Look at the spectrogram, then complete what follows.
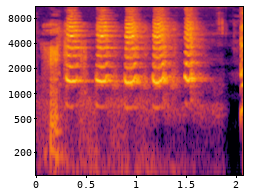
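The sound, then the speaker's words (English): A turkey box call produces a run of five raspy, evenly spaced yelps imitating a young hen, fairly loud, with no talking over it and a short scrape at the end. “So I got three different calls on my box call. So I started out with a young hen.”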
